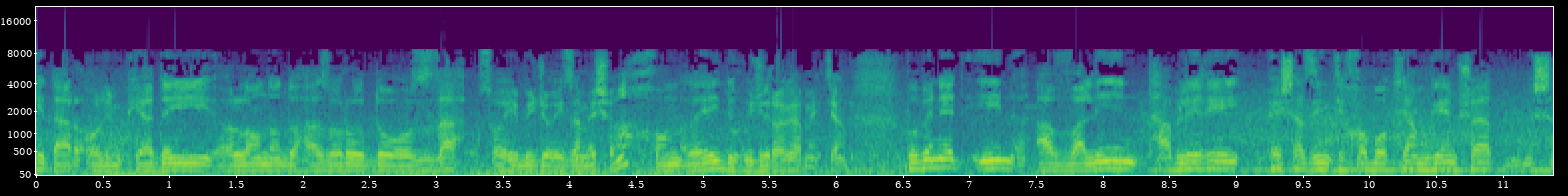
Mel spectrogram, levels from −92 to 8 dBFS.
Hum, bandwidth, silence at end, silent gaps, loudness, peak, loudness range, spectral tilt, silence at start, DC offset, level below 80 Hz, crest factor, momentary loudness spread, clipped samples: none; 8.8 kHz; 0 s; none; -13 LUFS; 0 dBFS; 1 LU; -5.5 dB/octave; 0 s; under 0.1%; -28 dBFS; 12 dB; 5 LU; under 0.1%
